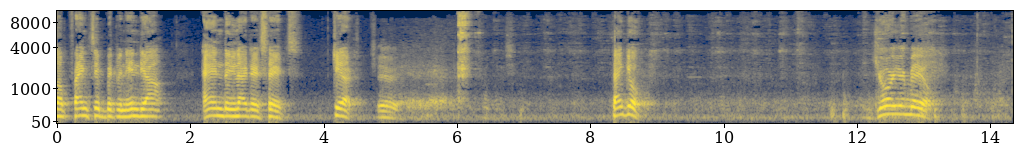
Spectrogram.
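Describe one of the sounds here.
An elderly man speaks into a microphone in short bursts.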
